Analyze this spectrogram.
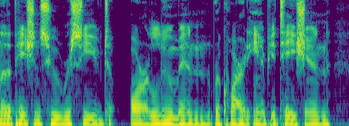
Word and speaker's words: Aurlumyn: We're not going to be able to pronounce this. It's AURLUMYN. Arlumin.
